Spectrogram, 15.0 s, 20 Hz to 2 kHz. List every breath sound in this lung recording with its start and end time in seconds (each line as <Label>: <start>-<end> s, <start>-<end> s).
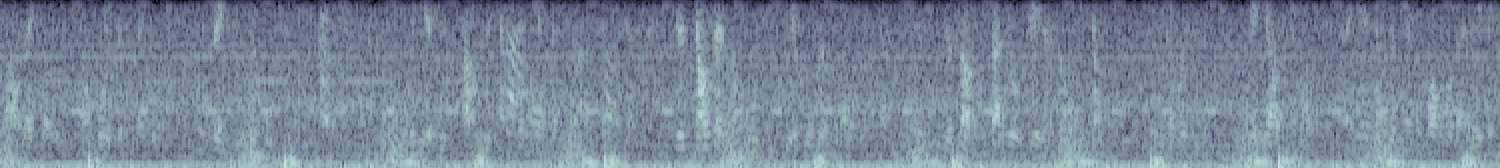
Inhalation: 2.16-2.77 s, 3.62-4.35 s, 5.33-5.98 s, 7.00-7.88 s, 8.88-9.51 s, 10.57-11.20 s, 12.30-12.77 s, 13.57-14.15 s
Exhalation: 2.77-3.04 s, 4.63-5.03 s, 5.98-6.30 s, 8.03-8.54 s, 9.51-9.83 s, 11.48-11.76 s, 12.79-13.17 s, 14.61-15.00 s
